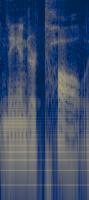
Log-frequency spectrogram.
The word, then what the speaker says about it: Neanderthal: They pronounce it Neanderthal.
